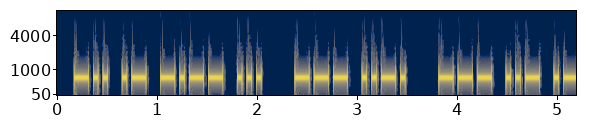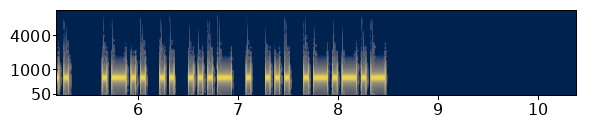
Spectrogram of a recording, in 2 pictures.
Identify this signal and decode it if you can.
Morse code, heard as a keyed tone, about 25 wpm, 700 Hz. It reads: DAYS OF OUR LIVES.
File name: practice / 25wpm / Sentences with 2-Word Phrases - 25wpm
